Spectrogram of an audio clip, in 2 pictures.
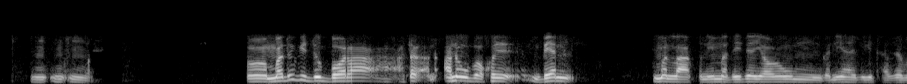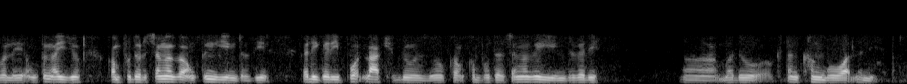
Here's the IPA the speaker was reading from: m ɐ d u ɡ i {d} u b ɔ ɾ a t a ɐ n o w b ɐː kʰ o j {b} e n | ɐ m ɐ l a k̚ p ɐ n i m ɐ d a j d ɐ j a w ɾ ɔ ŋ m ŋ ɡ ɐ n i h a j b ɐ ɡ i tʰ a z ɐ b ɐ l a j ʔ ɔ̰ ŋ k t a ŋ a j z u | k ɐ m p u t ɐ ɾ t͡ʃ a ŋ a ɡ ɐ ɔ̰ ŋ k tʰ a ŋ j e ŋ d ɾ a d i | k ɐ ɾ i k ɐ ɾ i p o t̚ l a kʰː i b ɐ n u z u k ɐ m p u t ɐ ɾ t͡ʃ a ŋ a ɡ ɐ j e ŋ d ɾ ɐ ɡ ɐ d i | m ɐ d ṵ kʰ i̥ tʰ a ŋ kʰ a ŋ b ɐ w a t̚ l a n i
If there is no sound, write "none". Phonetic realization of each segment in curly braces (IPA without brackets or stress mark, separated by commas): d, b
